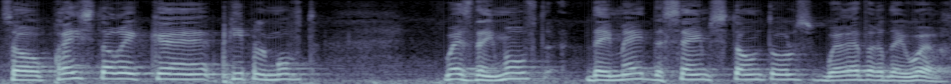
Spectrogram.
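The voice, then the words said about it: Speaks with a strange accent. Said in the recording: “my strange accent”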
